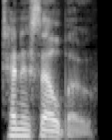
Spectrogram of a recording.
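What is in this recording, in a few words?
"tennis elbow", British English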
